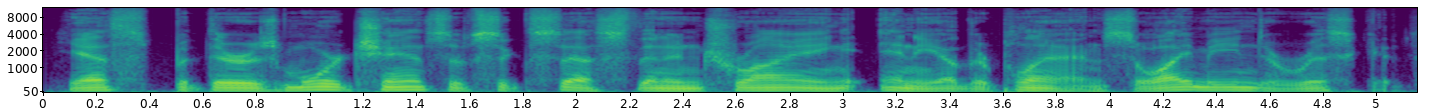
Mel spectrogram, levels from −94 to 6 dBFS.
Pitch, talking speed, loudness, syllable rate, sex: 90 Hz, 235 wpm, -16 LUFS, 5.2 syllables/s, male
